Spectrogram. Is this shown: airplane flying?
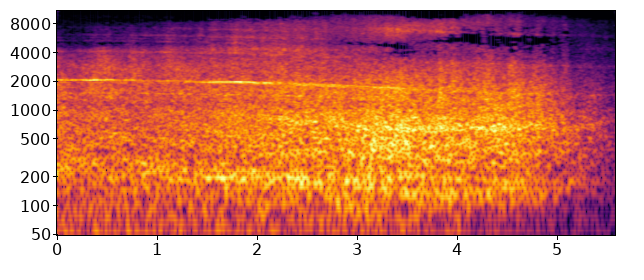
yes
